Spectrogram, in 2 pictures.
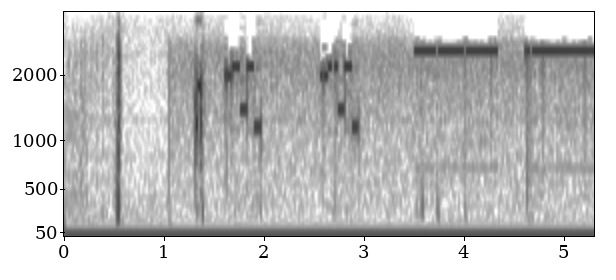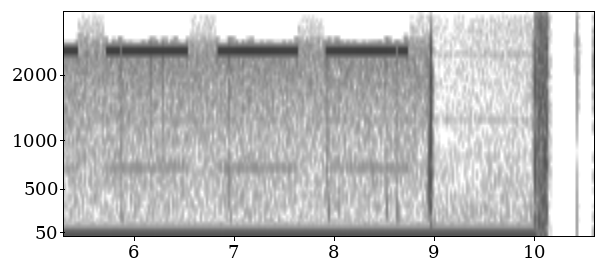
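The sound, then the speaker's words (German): Radio dispatch alert tones for a Weimarer Land alerting: two quick runs of stepped beeps, then a long steady high tone broken into a series of evenly spaced pulses, ending in a short burst of static. No one speaks. “Weimarer Land, Alarmierung.”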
